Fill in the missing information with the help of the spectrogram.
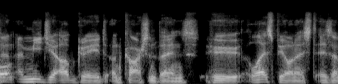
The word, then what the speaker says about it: Wentz: Carson Wentz is a complete trash bag of a quarterback. – I'm once again begging this podcast to pronounce the W in his name. – Yes, Wentz, command, take command.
